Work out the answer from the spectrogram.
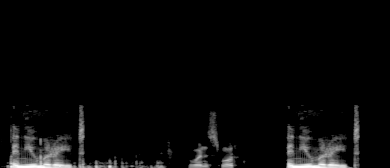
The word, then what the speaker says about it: enumerate: प्रो एनो pronunciation pronounce अन्यूमोरेट, एनुमरेट, ठीक है। enumerate, once more, enumerate, एनुमेरेट, ठीक है।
